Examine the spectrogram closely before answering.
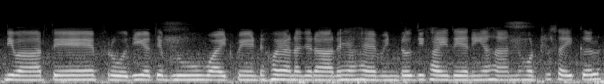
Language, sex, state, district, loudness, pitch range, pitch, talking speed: Punjabi, female, Punjab, Fazilka, -12 LUFS, 205-215 Hz, 210 Hz, 190 wpm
